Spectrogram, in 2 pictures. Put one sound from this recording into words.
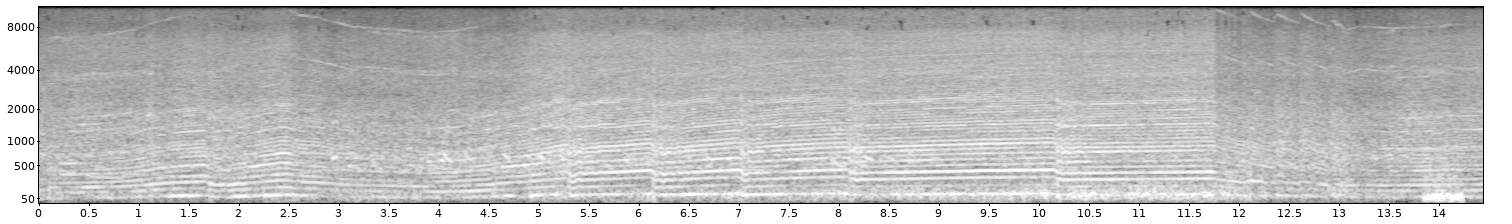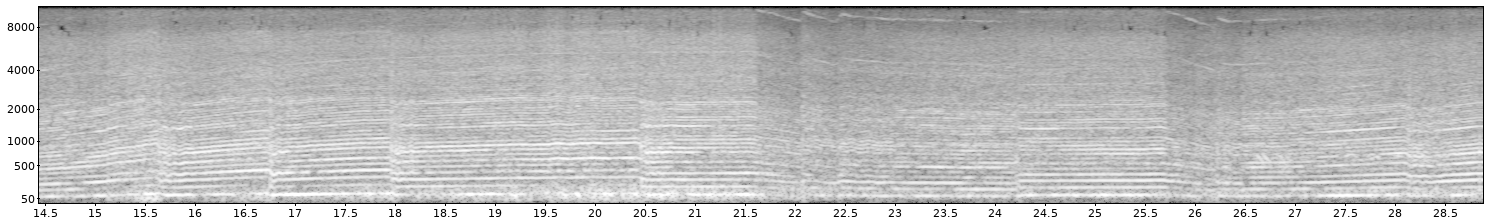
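A racing car engine screams, rising in pitch through each gear and dropping sharply at each gear change.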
